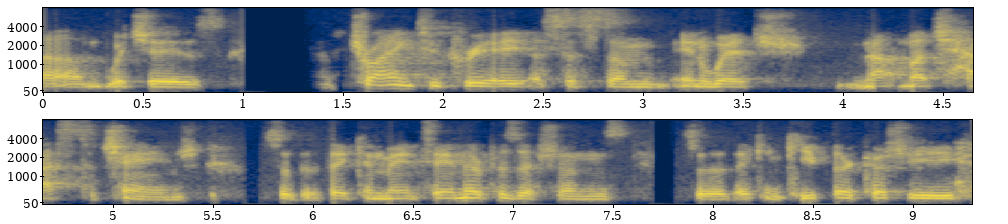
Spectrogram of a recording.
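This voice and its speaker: A man speaks with a Californian accent. His pace is moderate. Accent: California. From US small town. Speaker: podcast guest. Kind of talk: casual chat.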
